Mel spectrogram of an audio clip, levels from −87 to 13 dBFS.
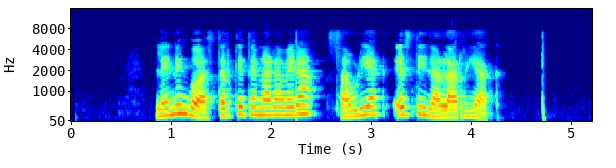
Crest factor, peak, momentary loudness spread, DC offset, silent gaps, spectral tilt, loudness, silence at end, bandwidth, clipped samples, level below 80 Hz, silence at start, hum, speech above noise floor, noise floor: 16 dB; 0 dBFS; 7 LU; under 0.1%; none; -7 dB/octave; -15 LUFS; 0.5 s; 7.6 kHz; under 0.1%; -62 dBFS; 0.85 s; none; 55 dB; -70 dBFS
